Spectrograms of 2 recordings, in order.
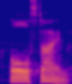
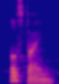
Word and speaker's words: Holstein: Holstein is pronounced like Holstein. Oh, like just Holstein? Holstein. That makes sense, right? It's like Frankenstein, but Holstein instead of Frank, right?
